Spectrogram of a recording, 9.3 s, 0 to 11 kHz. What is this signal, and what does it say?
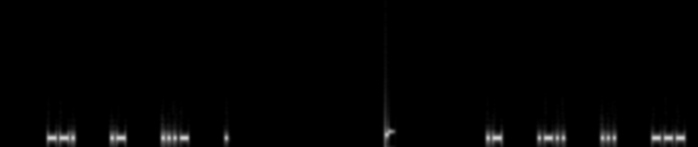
Morse code, heard as a keyed tone, about 31 wpm, spaced as for 14 wpm, 700 Hz. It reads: GAVE ALSO
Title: 4x Character Spacing - Top 500 Words - 30wpm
